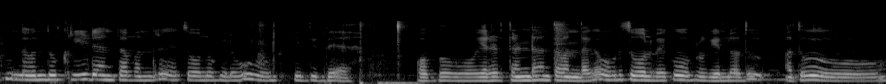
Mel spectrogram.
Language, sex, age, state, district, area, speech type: Kannada, female, 30-45, Karnataka, Chikkamagaluru, rural, spontaneous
